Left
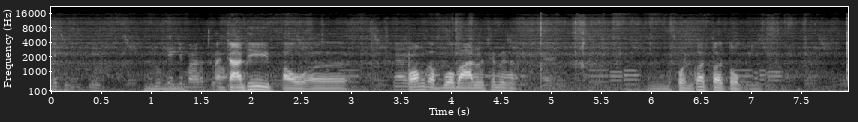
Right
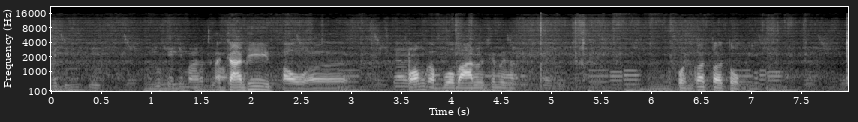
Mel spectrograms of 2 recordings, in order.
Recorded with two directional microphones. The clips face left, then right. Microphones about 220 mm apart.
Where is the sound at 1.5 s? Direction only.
35° left (ahead or behind).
